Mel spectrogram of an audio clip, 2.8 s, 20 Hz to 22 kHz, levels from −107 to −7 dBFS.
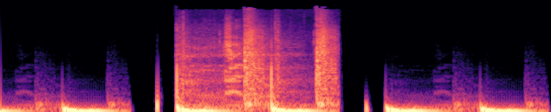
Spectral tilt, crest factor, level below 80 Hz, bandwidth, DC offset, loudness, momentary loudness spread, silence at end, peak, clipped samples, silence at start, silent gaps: -5.5 dB/octave; 12 dB; -14 dBFS; 9.8 kHz; 0.3%; -17 LUFS; 6 LU; 0 s; 0 dBFS; under 0.1%; 0 s; 0.66-0.86 s, 1.71-1.91 s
